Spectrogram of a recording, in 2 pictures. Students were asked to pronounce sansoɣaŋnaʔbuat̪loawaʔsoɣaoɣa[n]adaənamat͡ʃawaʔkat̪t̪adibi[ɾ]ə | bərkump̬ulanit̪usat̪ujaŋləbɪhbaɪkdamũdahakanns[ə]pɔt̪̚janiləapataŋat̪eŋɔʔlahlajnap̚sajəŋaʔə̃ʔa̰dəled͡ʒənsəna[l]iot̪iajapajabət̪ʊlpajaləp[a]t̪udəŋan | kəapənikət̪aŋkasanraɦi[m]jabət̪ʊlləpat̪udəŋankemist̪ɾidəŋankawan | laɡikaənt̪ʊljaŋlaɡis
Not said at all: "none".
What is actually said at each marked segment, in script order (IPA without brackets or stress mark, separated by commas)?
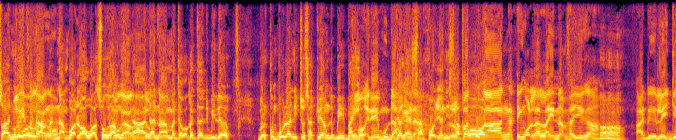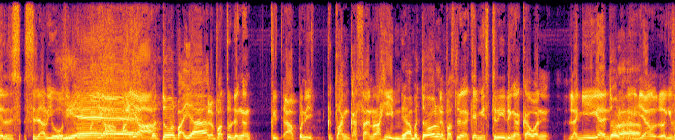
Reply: ŋ, l, a, ɾ, a, m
